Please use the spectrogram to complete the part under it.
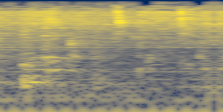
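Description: Water runs from a tap while a five-year-old child rinses hands at the sink, a steady close hiss with small splashy bumps.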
